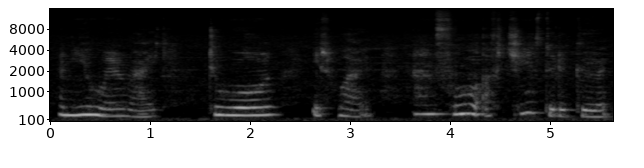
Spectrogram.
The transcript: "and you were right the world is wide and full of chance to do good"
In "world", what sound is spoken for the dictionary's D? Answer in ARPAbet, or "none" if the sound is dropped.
none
